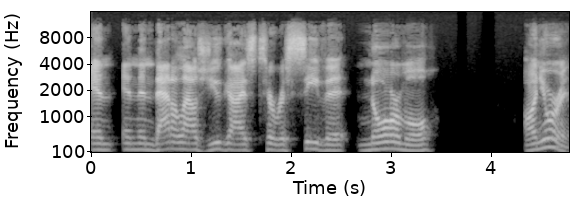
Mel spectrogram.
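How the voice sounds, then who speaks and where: The voice is loud, with a bright, sharp tone. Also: man. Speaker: social media trainer for realtors. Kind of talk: webinar presentation. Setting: video call. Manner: animated.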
